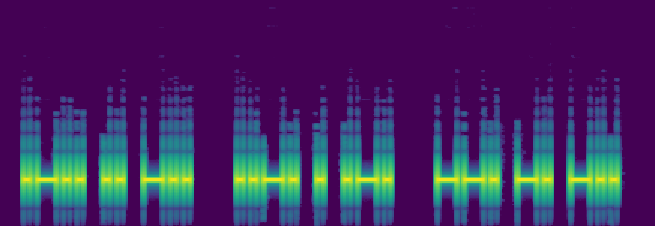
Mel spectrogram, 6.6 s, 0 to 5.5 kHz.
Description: Morse code, heard as a keyed tone, about 18 wpm, 550 Hz. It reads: LID FER GND
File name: naukapodstaw / skroty / skroty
